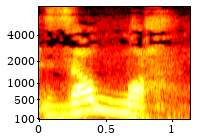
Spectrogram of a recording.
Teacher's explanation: Lam yang pertama mati, lam yang kedua adalah baris di atas dan hendaklah dibaca tebal kerana ini dinamakan lam lafaz jalalah, kerana huruf zal ini berbaris di atas.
